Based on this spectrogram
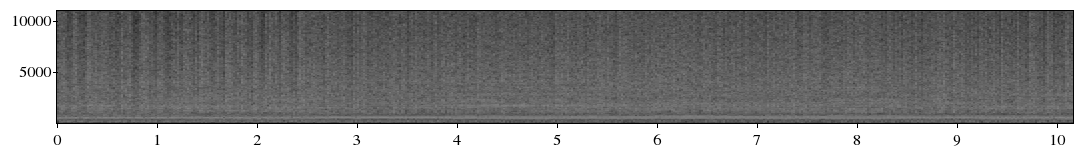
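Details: Yamaha RD250 two-stroke twin on a test-stand mount with total-loss ignition, running after coil wires were swapped; loud, steady buzz at even pitch for ten seconds, no knocks or rattles, smoking; running smoothly, likely a good engine.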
